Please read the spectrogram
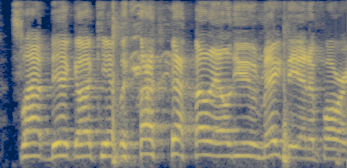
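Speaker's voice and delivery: high, loud imitation of an exasperated dad's yell; dad hollering. Retelling his dad yelling at him during a riding lesson, high loud mock holler. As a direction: belt it out like a fed-up father losing his temper. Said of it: "he's hollering".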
